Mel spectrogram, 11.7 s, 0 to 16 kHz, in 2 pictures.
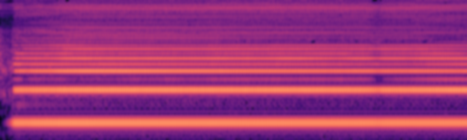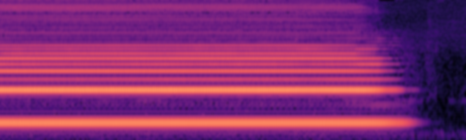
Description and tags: One-shot from Versilian Studios Chamber Orchestra 2: Community Edition sampling project.
Instrument family: Woodwinds
Instrument: Clarinet
Articulation: long sustain
Note: A#4
Midi note: 70
Midi velocity (center): 42063
Room type: Large Auditorium
Microphone: 2x Rode NT1-A spaced pair, 1 Royer R-101 close, 2x SDC's XY Far
Performer: Dean Coutsouridis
